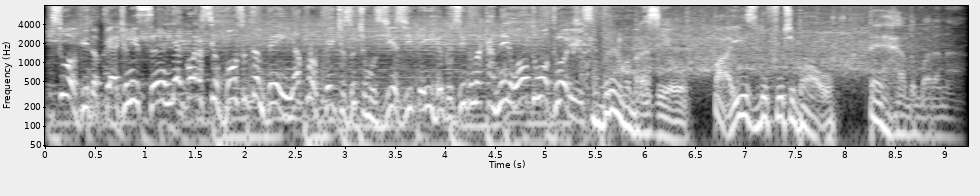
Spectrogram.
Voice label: locutor brasil; locutor de Brasil

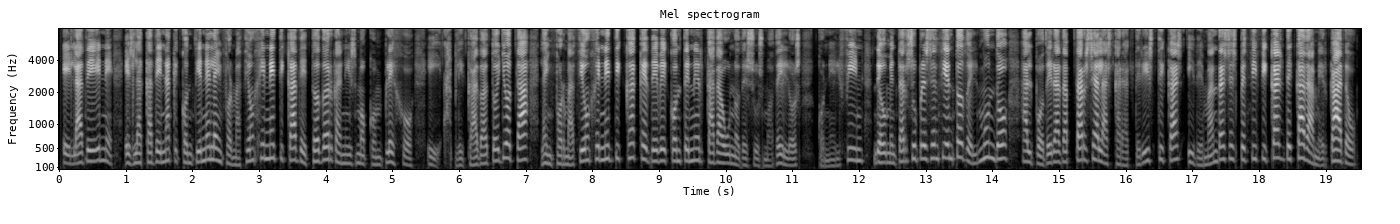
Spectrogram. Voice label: robot cd multimedia; locución para cd interactivo multimedia. Curso de formación actuando como robot.

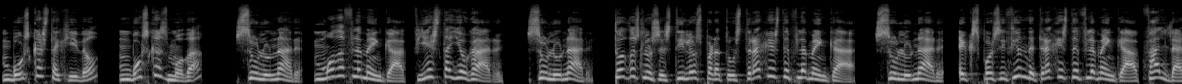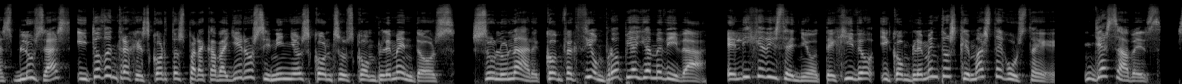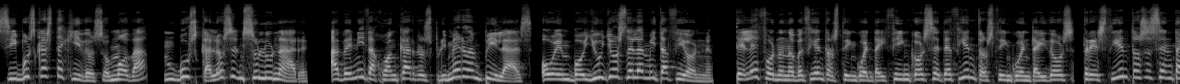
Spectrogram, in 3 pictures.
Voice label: locutora

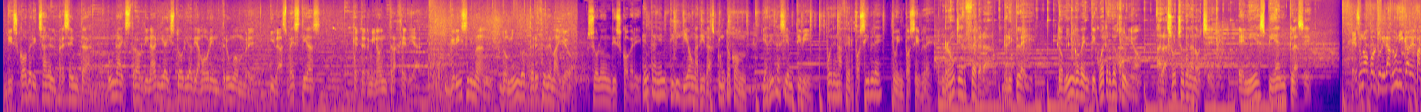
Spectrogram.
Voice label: locutor, Spanish dubbing voices

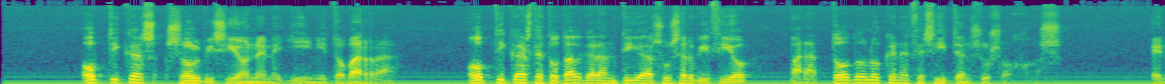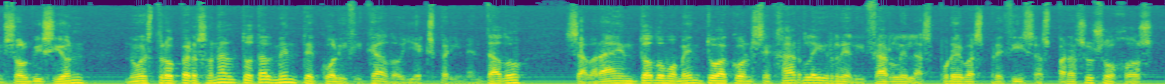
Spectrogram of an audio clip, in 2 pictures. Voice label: locutor

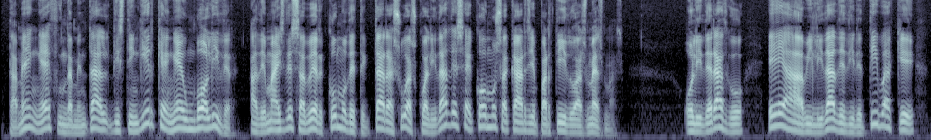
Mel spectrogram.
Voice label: locutor galego; Galician male voiceovers

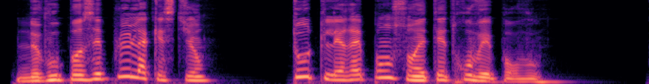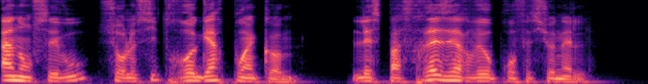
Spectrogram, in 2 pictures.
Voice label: locutor frances

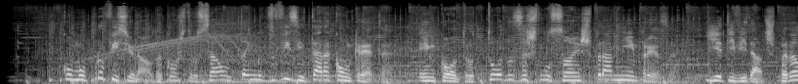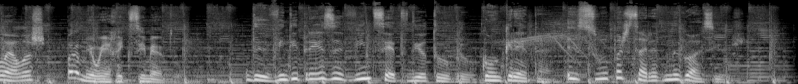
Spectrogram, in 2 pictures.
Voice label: locutor portugues

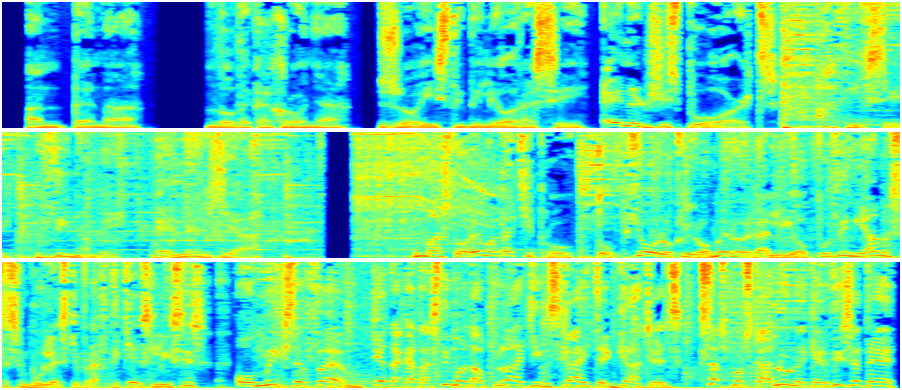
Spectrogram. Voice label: locutor griego; Greek voiceover

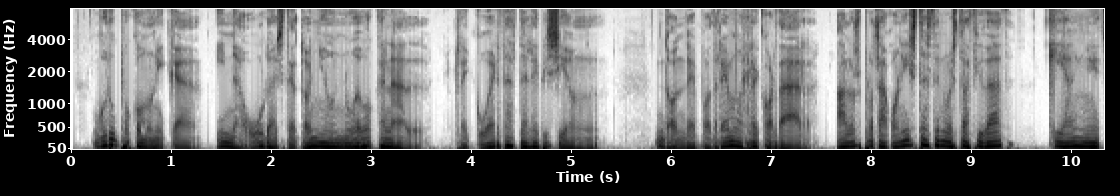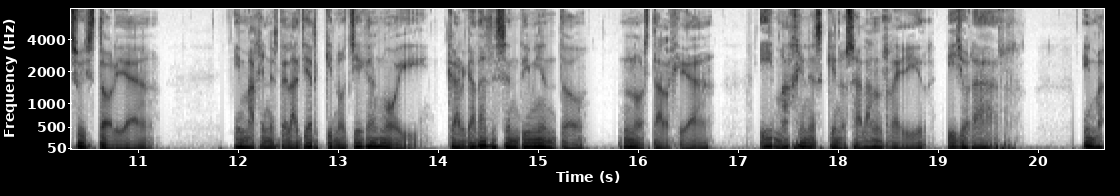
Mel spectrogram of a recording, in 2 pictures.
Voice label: locutor promo television

